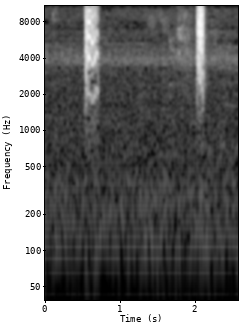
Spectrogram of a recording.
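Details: Female double-collared seedeater calling to excite a male: two short, sharp, high chips about one and a half seconds apart over a quiet background.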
